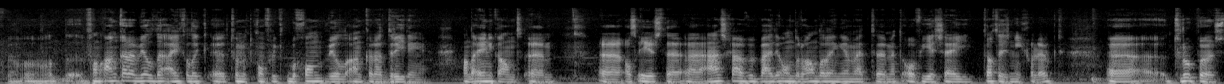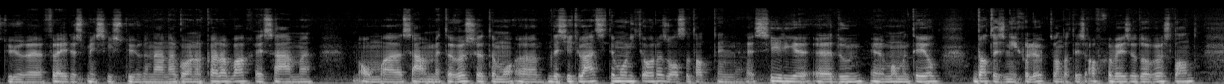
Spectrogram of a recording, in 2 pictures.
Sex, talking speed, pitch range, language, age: male, 150 wpm, 120-135 Hz, Dutch, 20-39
